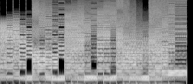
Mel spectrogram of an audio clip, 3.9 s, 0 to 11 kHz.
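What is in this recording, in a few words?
Synth FM Pad major c2; TrashLibrary; FMCycesPad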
